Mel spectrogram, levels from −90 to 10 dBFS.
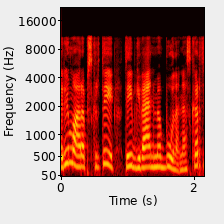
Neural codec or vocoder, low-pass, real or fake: vocoder, 24 kHz, 100 mel bands, Vocos; 10.8 kHz; fake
